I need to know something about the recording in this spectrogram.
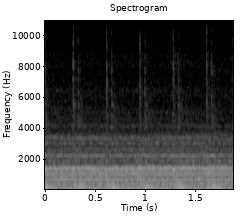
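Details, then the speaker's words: Chinese 12 V diesel air heater in a woodshop, running 24 minutes and near full temperature, about 25°C inside with about 65°F outside. Steady fan hum with faint regular ticks about three a second from the dosing pump. Normal running. "it's pretty much up to full temperature you can hear the uh dose pump running and"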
